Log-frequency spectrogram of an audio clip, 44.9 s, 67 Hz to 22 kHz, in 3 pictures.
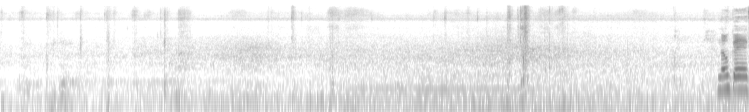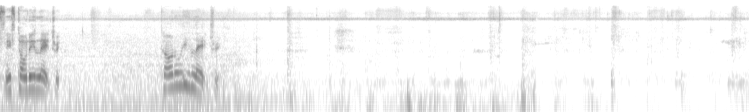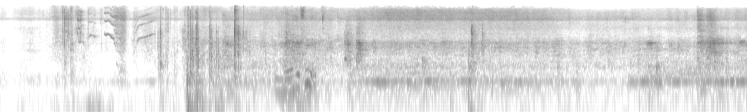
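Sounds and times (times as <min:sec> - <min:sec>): footsteps on wooden porch: 0:00.0 - 0:13.7, 0:16.2 - 0:36.6
steady hum: 0:00.0 - 0:24.4
door squeaking: 0:31.2 - 0:36.0
door banging: 0:33.0 - 0:36.0.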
